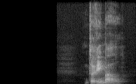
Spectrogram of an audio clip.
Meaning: thrice, three times
- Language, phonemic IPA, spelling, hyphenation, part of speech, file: Dutch, /ˈdri.maːl/, driemaal, drie‧maal, adverb, Nl-driemaal.ogg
